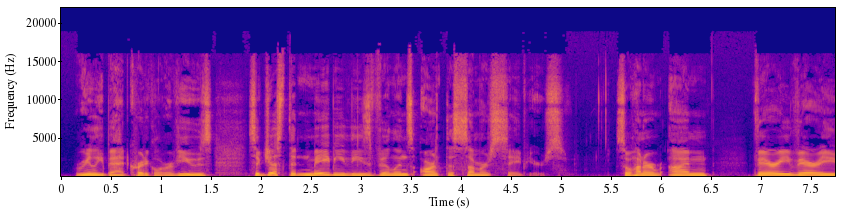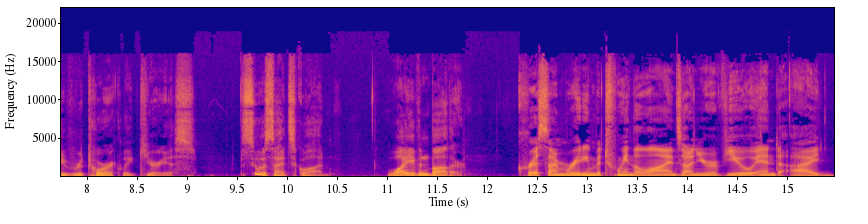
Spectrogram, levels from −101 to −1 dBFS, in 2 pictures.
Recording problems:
none

